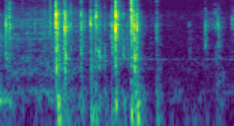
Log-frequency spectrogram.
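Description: Fingers type on a computer keyboard for steno practice, giving quick, uneven bursts of fairly close key clicks and taps at a moderate level with brief pauses, and no voices.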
